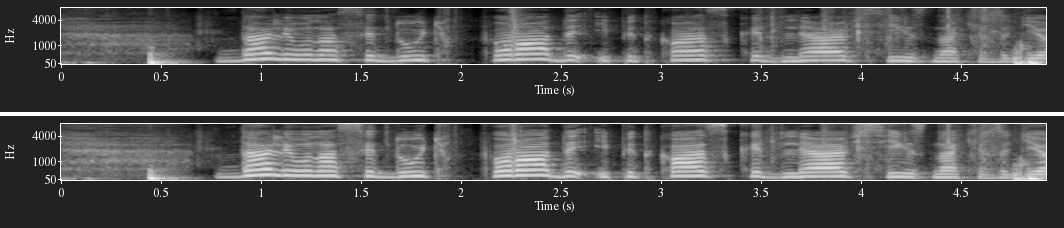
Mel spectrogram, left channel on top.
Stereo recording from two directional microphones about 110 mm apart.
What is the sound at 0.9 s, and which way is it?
Speech, 35° right (ahead or behind).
